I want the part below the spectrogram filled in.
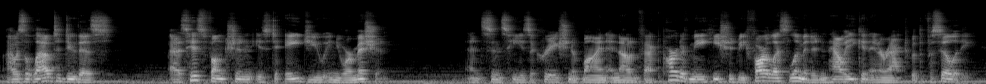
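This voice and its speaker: A man voicing a small, glowing male AI construct that speaks in a calm, formal, overly literal way. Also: on the low side, fast, faint music behind, natural voice. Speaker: game master. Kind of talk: tabletop game role-play.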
